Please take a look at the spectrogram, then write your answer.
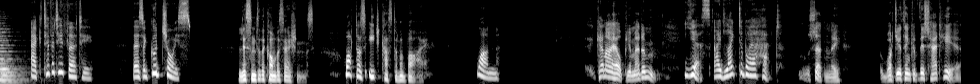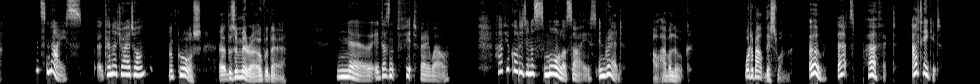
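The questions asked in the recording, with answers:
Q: What does each customer buy?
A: a smaller red hat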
